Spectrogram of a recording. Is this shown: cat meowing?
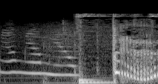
yes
